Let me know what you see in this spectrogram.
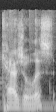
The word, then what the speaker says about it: Casualyst: I hope you will follow me on Twitter at Casualyst, and that's spelled a little oddly, C-A-S-U-A-L-Y-S-T, Casualyst, as in Catalyst, Casualyst, you got it.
